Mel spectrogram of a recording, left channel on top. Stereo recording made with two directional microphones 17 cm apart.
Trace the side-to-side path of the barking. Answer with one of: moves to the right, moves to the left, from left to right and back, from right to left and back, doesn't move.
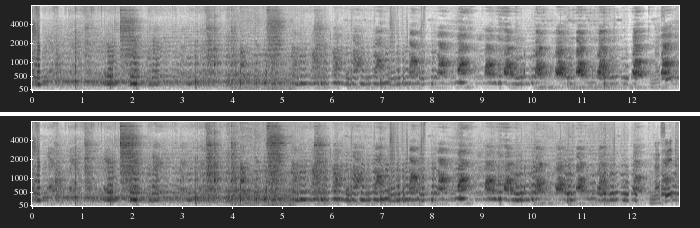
moves to the left.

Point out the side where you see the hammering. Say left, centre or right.
right.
